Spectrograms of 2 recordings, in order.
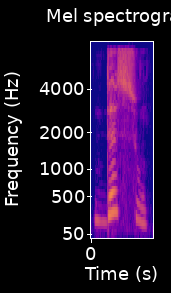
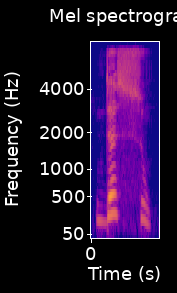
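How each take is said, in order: First: "dessous" whispered. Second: Said in the usual way. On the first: Shown as a demonstration. Teacher whispering the word for pupils to repeat. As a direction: breathe "dessous" without voice.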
